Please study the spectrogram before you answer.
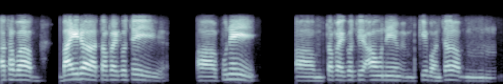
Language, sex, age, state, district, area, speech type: Nepali, male, 60+, West Bengal, Kalimpong, rural, conversation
